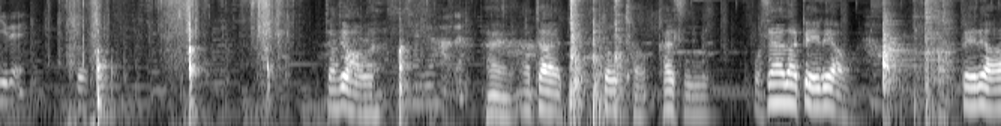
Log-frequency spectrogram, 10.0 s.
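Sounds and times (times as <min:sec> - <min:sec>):
speech: 0:00.0 - 0:02.0, 0:03.2 - 0:09.0, 0:09.6 - 0:10.0
chopping vegetables: 0:00.5 - 0:03.0, 0:03.9 - 0:04.6.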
